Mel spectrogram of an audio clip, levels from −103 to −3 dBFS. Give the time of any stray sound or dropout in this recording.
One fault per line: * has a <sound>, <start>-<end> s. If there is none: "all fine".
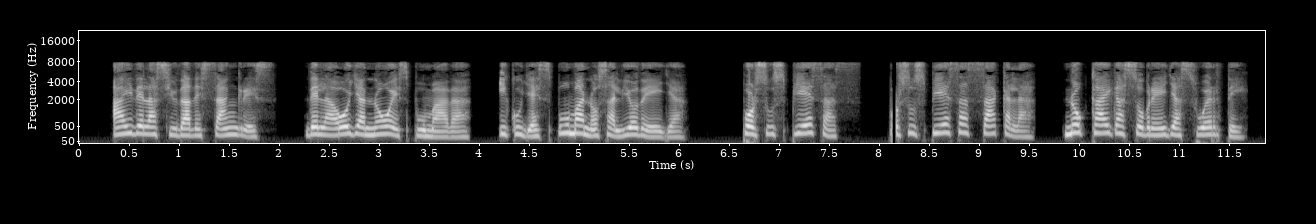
* has a dropout, 8.1-8.2 s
